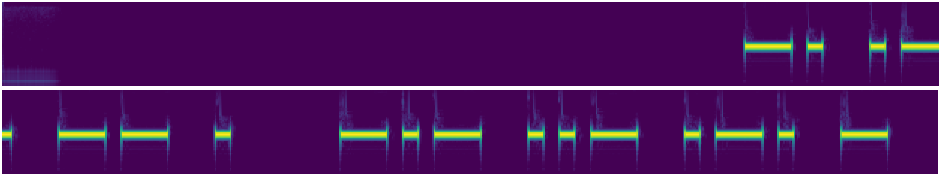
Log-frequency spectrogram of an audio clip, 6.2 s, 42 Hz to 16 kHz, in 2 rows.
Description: Morse code, heard as a keyed tone, about 23 wpm, 700 Hz. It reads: NAME KURT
